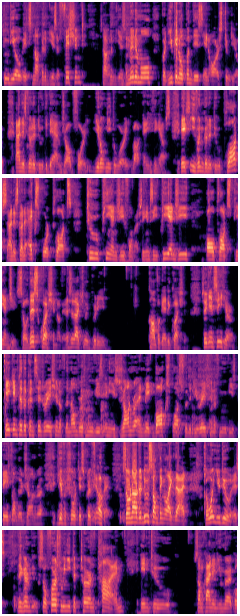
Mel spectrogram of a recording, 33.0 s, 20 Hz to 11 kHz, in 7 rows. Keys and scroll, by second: 1.6-2.0 typing, 9.0-10.5 typing, 12.4-14.7 typing, 15.7 alt+Tab, 16.2-17.2 typing, 27.0 alt+Tab, 27.6 k, 29.1-30.0 typing, 31.4 ctrl+l, 31.6-33.0 typing.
